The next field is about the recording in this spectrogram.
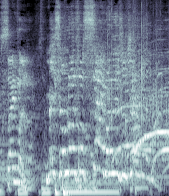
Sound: crowd cheering

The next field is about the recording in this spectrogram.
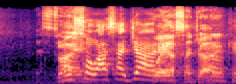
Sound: italian

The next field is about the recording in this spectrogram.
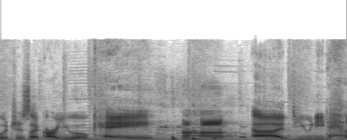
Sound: chuckles

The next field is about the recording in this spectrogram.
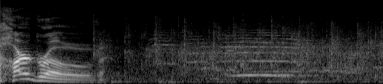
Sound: applause

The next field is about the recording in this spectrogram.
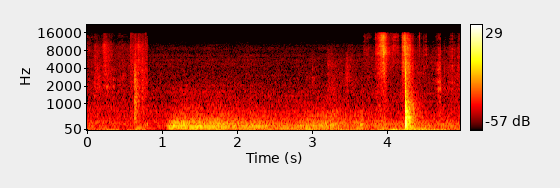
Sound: thunder lightning

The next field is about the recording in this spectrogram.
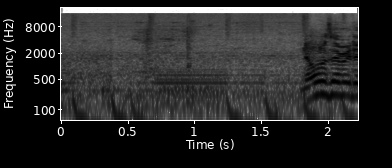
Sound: stomach growl

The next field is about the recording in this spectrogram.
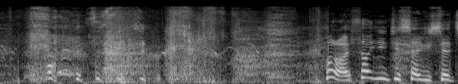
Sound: laughs

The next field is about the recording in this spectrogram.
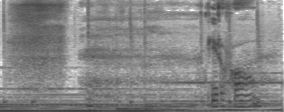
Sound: exhaling

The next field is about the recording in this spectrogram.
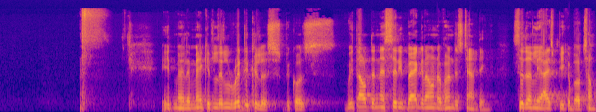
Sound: laughs

